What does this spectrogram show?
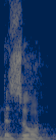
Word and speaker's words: DAZN: and exciting company called The Zone it is pronounced the Zone but it's spelled dazn now the zone is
